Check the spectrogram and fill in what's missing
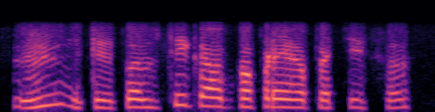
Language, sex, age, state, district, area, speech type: Hindi, male, 18-30, Uttar Pradesh, Mau, rural, conversation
